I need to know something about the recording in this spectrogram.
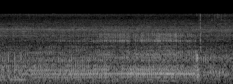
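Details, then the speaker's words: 2015 Chevrolet Impala Limited after replacing the HVAC blend door actuator behind the passenger-side dash, which had clicked from worn gears: faint steady small-motor whir ending in one soft stop, no clicking, normal operation. "And it closed just like it should. Very nice. I'm going to turn the fan back on and the air back on. And it opens up like it should with no clicking."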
